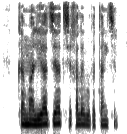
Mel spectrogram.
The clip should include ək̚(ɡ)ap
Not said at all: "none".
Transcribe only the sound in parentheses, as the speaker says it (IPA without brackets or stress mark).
b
